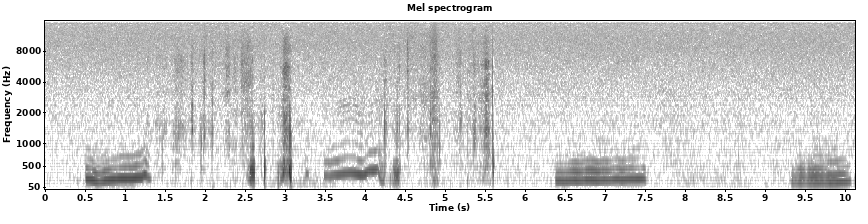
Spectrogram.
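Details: Sleeping cat snoring indoors with a TV show playing: four humming, tonal snores of about one second each, spaced several seconds apart, with sharp clicks and knocks in between.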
